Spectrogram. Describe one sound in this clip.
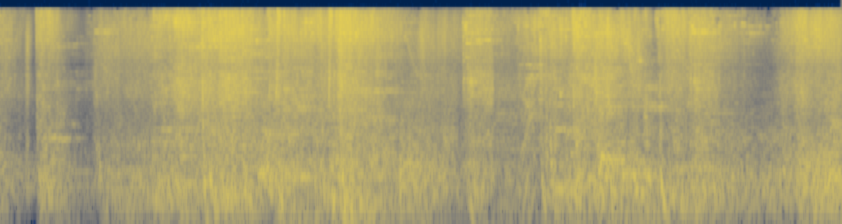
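Magic spells whoosh and crackle during a fast video game fight.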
